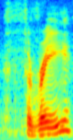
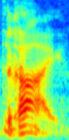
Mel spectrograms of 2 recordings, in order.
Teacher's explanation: where English developed a th sound in certain words, German went off in a slightly different direction and ended up with a d sound instead. So where English has 3, German has drei.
